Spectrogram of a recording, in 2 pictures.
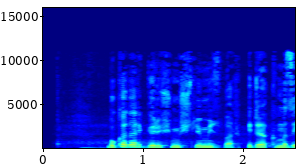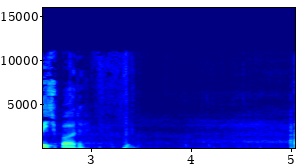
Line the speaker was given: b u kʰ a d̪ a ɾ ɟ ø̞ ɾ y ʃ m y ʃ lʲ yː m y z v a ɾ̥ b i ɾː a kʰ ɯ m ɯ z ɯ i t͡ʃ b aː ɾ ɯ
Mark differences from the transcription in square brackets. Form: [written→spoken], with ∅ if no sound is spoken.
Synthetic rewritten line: b u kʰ a d̪ a ɾ ɟ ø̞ ɾ y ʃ m y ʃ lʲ yː m y z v a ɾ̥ b i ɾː a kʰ ɯ m ɯ z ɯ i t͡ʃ b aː ɾ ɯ

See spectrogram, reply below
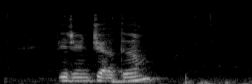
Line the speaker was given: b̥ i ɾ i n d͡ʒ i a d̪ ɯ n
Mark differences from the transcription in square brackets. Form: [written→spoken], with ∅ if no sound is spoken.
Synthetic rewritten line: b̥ i ɾ i n d͡ʒ i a d̪ ɯ [n→m]

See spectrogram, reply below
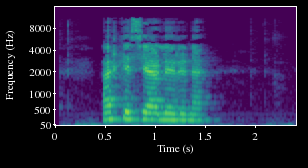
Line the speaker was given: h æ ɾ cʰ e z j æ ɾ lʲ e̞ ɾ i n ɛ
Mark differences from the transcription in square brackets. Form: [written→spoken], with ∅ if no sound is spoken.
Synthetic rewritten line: h æ ɾ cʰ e [z→s] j æ ɾ lʲ e̞ ɾ i n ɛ

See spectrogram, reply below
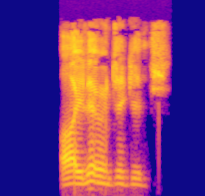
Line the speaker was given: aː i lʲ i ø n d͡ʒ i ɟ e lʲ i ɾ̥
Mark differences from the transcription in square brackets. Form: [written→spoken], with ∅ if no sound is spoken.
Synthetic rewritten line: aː i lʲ [i→ɛ] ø n d͡ʒ [i→ɛ] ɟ e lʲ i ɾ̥

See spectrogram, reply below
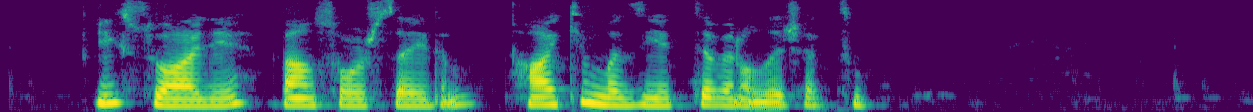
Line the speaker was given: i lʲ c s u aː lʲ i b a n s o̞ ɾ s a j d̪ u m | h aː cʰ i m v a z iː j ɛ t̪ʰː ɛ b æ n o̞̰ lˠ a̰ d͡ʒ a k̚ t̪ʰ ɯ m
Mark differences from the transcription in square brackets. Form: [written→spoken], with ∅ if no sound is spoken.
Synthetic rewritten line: i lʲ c s u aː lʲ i b [a→æ] n s o̞ ɾ s a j d̪ [u→ɯ] m | h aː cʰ i m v a z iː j ɛ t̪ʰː ɛ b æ n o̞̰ lˠ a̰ d͡ʒ a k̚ t̪ʰ ɯ m

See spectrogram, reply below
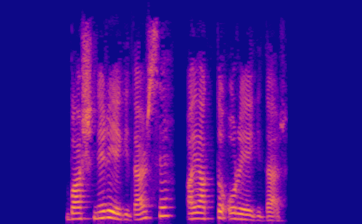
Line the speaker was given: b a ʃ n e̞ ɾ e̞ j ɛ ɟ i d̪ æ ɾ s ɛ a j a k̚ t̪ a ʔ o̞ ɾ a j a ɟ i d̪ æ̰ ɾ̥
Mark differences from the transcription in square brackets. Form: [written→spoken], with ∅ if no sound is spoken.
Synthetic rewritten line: b a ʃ n e̞ ɾ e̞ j ɛ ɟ i d̪ æ ɾ s ɛ a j a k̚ t̪ a ʔ o̞ ɾ a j a ɟ i d̪ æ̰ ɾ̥

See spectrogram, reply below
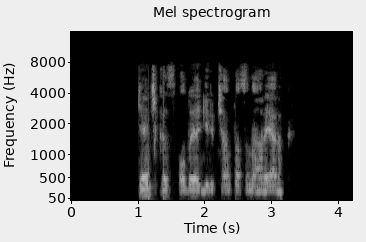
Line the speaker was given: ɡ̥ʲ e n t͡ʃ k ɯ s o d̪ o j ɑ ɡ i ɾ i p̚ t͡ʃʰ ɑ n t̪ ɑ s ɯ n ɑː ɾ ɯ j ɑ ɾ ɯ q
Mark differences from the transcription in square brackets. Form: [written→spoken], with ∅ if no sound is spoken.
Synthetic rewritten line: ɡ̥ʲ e n t͡ʃ [k→q] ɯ [s→z] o d̪ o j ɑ ɡ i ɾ i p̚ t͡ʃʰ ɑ n t̪ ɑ s ɯ n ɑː ɾ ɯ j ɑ ɾ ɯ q

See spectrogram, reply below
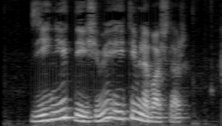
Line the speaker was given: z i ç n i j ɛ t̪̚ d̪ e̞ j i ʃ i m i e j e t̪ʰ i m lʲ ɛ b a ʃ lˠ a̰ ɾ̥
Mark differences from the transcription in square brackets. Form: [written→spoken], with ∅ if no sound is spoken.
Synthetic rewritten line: z i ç n i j ɛ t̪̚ d̪ e̞ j i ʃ i m i e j [e→i] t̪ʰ i m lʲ ɛ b a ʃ lˠ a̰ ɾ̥

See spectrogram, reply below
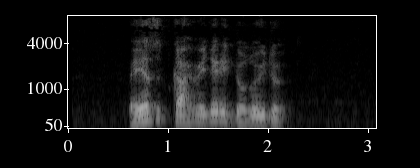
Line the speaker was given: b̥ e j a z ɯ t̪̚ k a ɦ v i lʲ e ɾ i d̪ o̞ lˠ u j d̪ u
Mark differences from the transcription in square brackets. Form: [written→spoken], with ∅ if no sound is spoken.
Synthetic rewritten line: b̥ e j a z ɯ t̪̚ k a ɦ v [i→e] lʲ e ɾ i d̪ o̞ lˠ u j d̪ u

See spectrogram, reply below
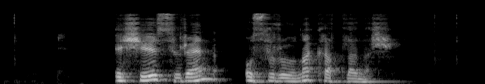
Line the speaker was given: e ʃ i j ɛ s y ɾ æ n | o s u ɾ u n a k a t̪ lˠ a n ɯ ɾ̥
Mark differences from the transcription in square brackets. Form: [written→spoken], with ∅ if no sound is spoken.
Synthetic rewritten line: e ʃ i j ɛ s y ɾ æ n | o s u ɾ [u→uː] n a [k→kʰ] a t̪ lˠ a n ɯ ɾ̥

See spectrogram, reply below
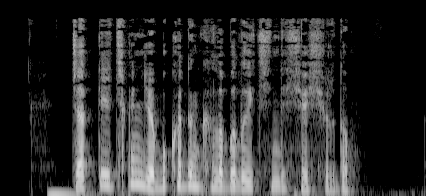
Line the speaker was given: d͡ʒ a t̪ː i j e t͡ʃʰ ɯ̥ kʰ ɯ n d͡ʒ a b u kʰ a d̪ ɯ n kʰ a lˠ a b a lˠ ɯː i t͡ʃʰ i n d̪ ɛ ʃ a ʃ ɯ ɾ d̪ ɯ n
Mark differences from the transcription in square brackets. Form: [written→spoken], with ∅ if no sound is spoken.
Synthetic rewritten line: d͡ʒ a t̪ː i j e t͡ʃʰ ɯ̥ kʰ ɯ n d͡ʒ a b u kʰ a d̪ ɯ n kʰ a lˠ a b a lˠ ɯː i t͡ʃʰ i n d̪ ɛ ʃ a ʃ ɯ ɾ d̪ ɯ [n→m]

